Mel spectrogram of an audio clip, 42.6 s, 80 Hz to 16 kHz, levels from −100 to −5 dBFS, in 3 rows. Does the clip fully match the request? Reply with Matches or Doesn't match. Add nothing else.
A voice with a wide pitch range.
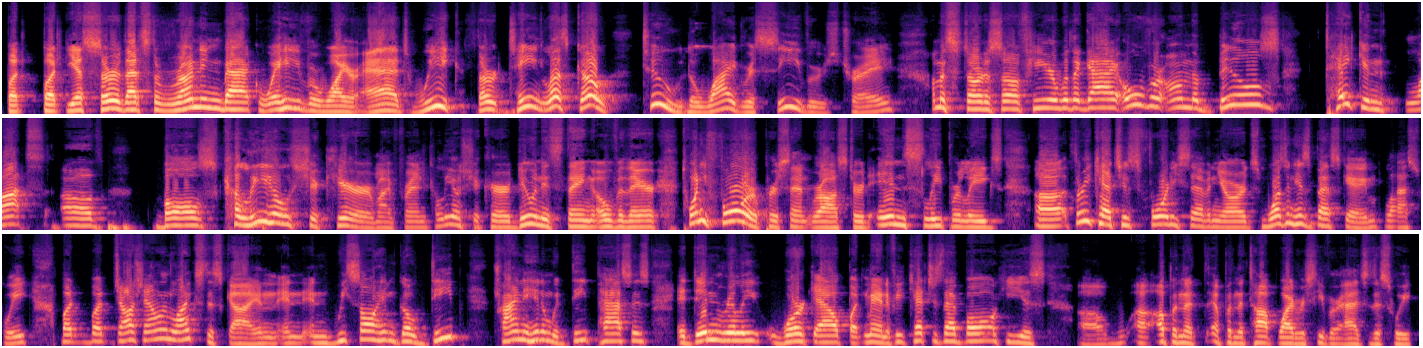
Matches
